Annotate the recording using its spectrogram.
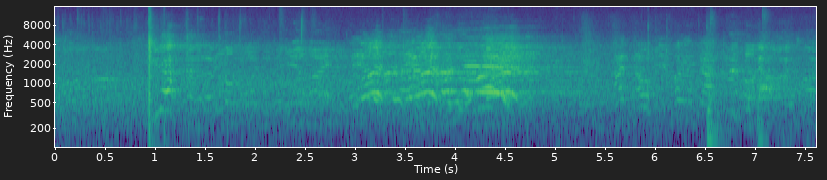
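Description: A football is kicked on artificial turf.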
